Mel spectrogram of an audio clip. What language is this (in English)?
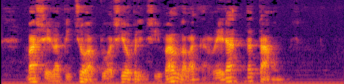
Catalan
